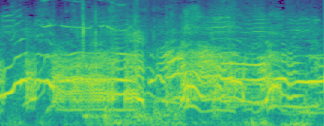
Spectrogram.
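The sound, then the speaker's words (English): A hungry sled dog howls and whines in a continuous, high, wavering cry that rises and falls without pause. No voices are heard. “That is the sound of a hungry sled dog.”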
